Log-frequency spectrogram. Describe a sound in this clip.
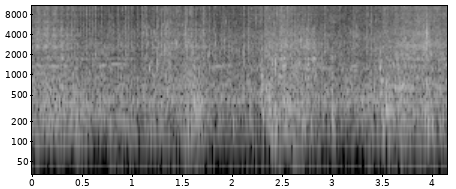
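Water splashes as a trap is hauled up.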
